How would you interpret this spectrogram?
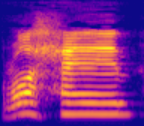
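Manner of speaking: "Rahim" said as "Rahem"; passive vowel. Shown as a demonstration. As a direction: open e in the last syllable of "Rahim". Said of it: "You're not praying Rahim".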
